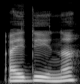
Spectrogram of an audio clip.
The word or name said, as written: ei dyne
